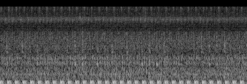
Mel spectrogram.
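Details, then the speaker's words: Yamaha NMAX scooter with aftermarket bilet (projector) headlight: CVT runs smooth with headlight off, but switching the headlight on brings a steady rapid low knocking "otok-otok" rattle at idle from a broken variator pulley slider in the CVT. "Namun nanti ketika lampu bilat depan itu Saya nyalakan nah timbul suara otok otok otokoto"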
